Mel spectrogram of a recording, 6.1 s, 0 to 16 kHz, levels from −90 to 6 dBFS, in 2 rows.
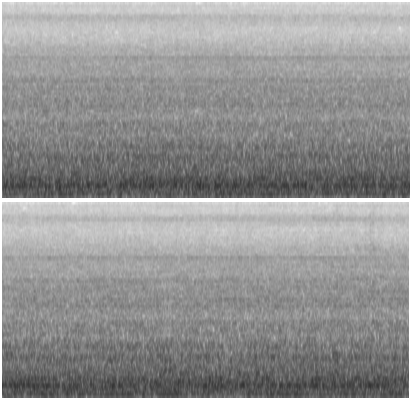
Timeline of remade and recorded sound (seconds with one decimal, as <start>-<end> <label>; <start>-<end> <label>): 0.0-0.4 recorded; 0.4-1.7 remade; 1.7-3.1 recorded; 3.1-3.8 remade; 3.8-4.3 recorded; 4.3-4.9 remade; 4.9-6.1 recorded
